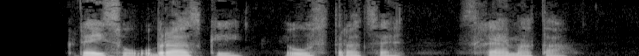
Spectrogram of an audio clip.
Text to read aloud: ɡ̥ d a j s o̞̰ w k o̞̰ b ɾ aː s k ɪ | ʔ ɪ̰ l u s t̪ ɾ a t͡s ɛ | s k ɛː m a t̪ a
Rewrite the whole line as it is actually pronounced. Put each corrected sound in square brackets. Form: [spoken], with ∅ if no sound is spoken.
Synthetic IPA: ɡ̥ d [ɛ] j s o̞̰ w [ʔ] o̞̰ b ɾ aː s k ɪ | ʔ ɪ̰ l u s t̪ ɾ a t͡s ɛ | s [x] ɛː m a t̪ a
